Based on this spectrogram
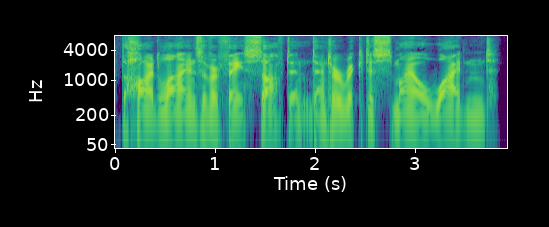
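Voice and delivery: usual speaking voice

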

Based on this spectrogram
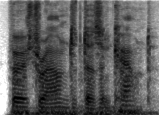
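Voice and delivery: loud, slow monster voice; big beast pronouncing a ruling; domineering sphinx. Acted. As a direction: lay down the rule slowly and loudly. Sphinx overrules the girl.

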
